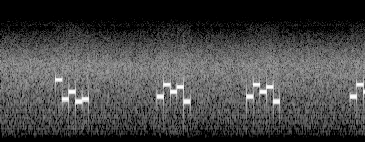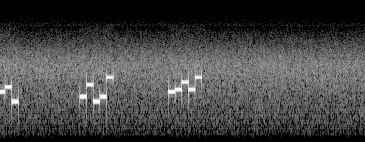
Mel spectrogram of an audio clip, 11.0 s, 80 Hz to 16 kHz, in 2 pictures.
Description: Five-tone selective call (CCIR), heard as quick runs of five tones, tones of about 100 ms. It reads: 02512 38571 38571 38571 38133 56966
